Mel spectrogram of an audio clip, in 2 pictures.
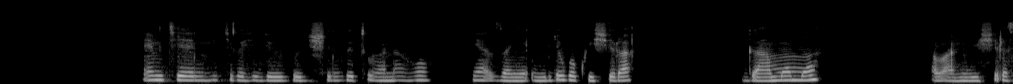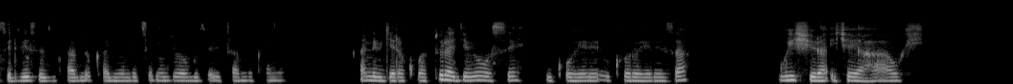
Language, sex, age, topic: Kinyarwanda, female, 18-24, finance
